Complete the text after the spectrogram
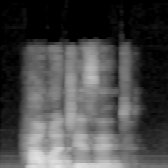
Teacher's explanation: notice that the main sentence stress falls on is in this question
